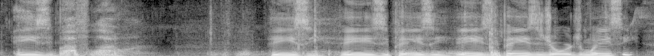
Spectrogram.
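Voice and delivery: high, sing-song patter; playful coaxing. Real, not acted. Angler settling a buffalo at the net, playful coaxing. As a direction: coax it along in a high rhyming lilt. Playfully soothing a fish being netted.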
